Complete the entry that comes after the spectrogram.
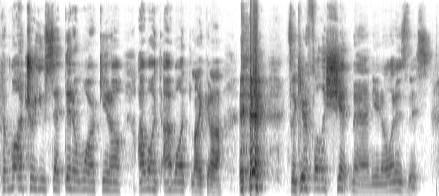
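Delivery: high, loud indignant rant; angry complaint. Retold or imitated. Angry disciple with a cast complains to his guru. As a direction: whine at the guru like you were cheated. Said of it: "he goes to the guru angry".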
